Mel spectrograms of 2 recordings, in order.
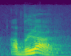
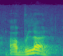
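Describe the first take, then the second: Both takes have the same delivery.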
